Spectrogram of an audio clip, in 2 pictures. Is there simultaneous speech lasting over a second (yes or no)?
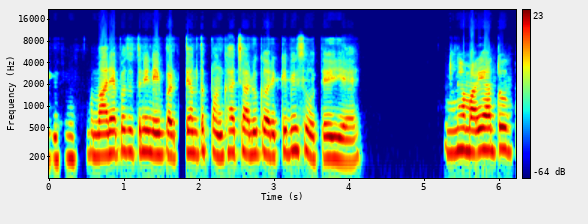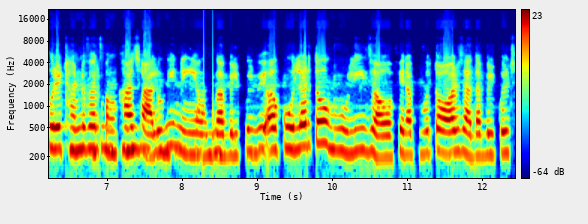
yes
